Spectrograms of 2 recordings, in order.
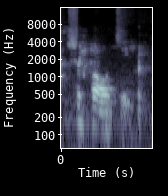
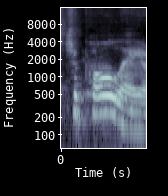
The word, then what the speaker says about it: chipotle: out from somebody cece that i say it wrong that it's not tripolti so for all of the people who are okay that is not how you say it no it's chipotle or something like there's no tea in it okay there's no tea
